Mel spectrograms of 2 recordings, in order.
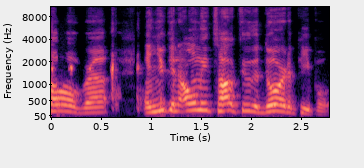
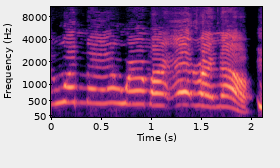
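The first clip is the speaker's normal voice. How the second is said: disbelief. Retold or imitated. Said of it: "I'm like".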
